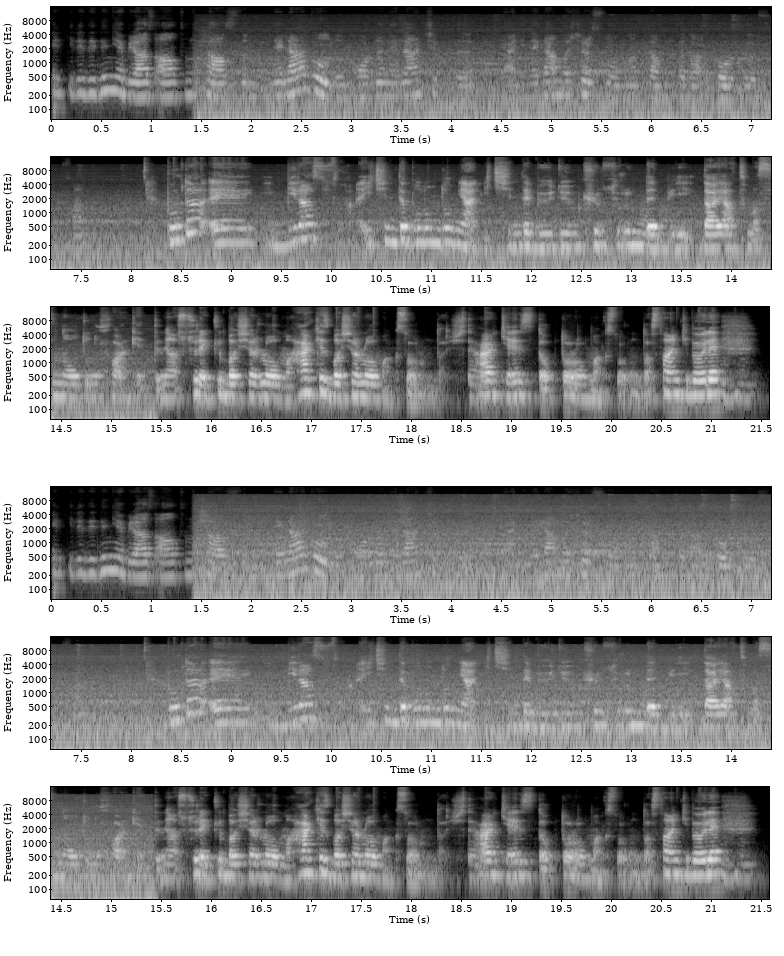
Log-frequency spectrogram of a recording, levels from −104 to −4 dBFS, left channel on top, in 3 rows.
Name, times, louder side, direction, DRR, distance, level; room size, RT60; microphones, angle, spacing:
voice 1, 0.0-7.6 13.1-13.4 18.6-18.8 21.1-21.4, left 1 dB, 5° right, 0.5 m, -40 dB
sound 1, 1.4-15.4, right 2 dB, 80° right, 0.3 m, -38 dB
voice 2, 8.1-21.4, left 3 dB, 30° left, 0.9 m, -28 dB
2.3 x 2.0 x 2.8 m
head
